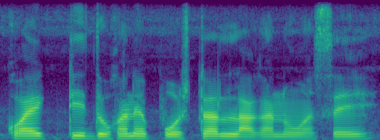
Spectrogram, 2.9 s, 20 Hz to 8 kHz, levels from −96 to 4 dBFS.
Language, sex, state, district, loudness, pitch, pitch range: Bengali, male, West Bengal, Alipurduar, -19 LUFS, 125 Hz, 120-135 Hz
